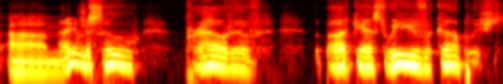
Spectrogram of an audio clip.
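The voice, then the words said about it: Clint Eastwood impression. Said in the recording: “a really good Clint Eastwood impression”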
